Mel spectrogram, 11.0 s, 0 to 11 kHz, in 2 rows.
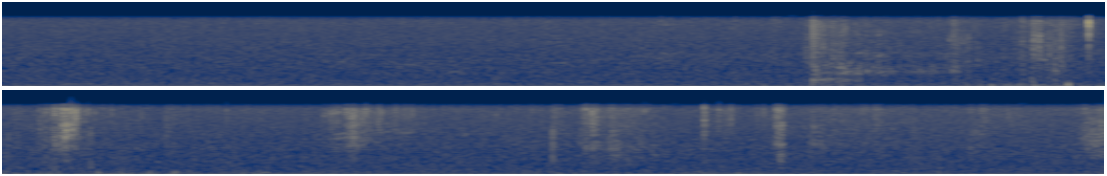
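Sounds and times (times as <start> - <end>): footsteps on dry leaves: 7.1 - 7.7, 8.3 - 11.0.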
